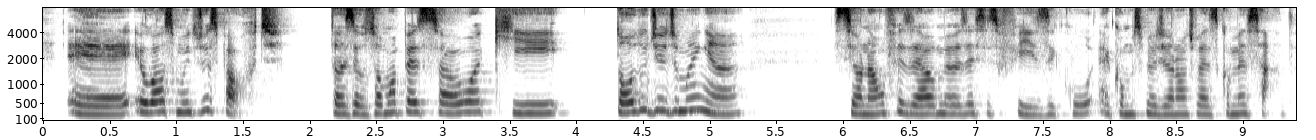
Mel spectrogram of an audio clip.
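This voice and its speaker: A woman's high-pitched voice in a Minas Gerais accent, dark and mellow in tone, with fairly even intonation at a fairly quick pace. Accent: Minas Gerais (mineiro). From Minas Gerais, Brazil. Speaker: healthcare industry executive. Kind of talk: interview.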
